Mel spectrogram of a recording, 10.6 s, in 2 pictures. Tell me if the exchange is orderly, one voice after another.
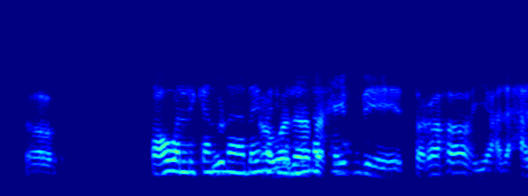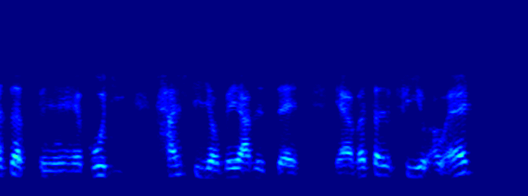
No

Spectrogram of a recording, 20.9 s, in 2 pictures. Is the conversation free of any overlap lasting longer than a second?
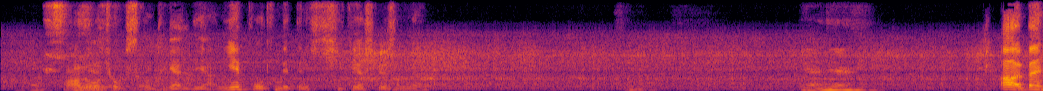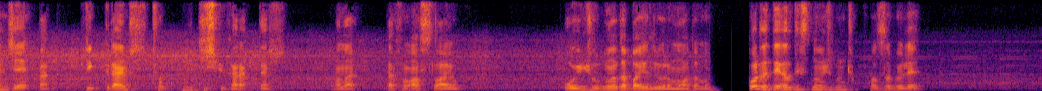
No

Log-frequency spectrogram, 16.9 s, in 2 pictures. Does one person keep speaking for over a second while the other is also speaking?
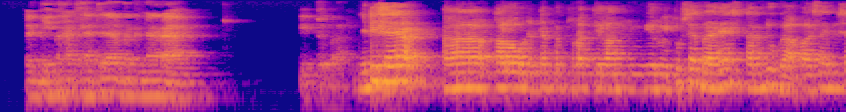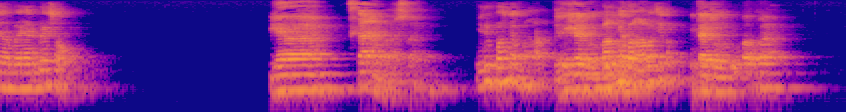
No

